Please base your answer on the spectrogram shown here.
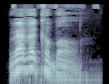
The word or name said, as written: revocable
